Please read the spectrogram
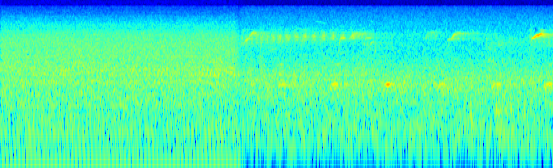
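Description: Outdoor ambience: a steady noisy hum with a low drone that cuts off abruptly about two and a half seconds in, leaving quieter open air with small birds chirping in short high calls.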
